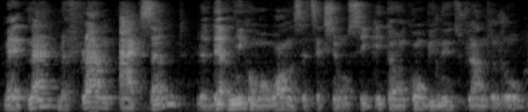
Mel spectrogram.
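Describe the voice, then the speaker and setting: A low-voiced drum teacher with a Québécois French accent speaks at a moderate pace, demonstrating in a drum school studio while he patiently counts aloud and names every stroke. Recorded from a distance in an echoey room, the loud drum hits come through strongly.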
